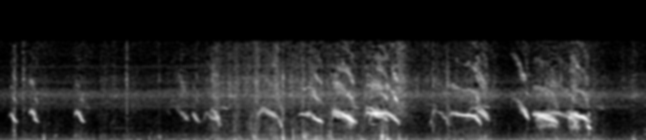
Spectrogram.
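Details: A chorus of newly hatching farm chicks gives rapid, high-pitched descending peeps, overlapping and growing denser toward the end.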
